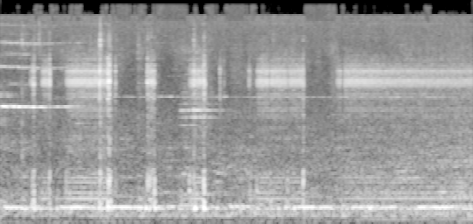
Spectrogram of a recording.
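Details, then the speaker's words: Hum with faint buzzing from the speaker of an STK-module amplifier board with power applied and no input connected. "இப்போ இதில் வரக்கூடிய இந்த noise நம்ம பார்த்தோம் இது எதனால் ஜென்ரேட் ஆகுது அப்படின்னு சொல்லி பார்த்தோம்னா, அதுக்கு உங்களுக்கு மேலே ஒரு ஸ்க்ரீனில் ஒரு இமேஜுக்கு போட்டிருப்பேன்."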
